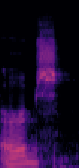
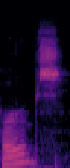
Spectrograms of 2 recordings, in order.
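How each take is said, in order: First: The word is said a non-British way. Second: The word is said the British English way. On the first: The speaker calls it wrong. "I don't say herbs" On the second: The speaker calls it right. "I basically use the English term of herbs"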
